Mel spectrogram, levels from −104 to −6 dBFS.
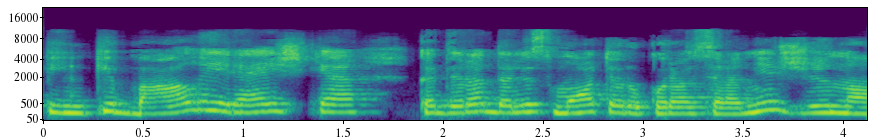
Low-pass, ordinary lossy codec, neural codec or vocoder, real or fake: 10.8 kHz; AAC, 32 kbps; autoencoder, 48 kHz, 128 numbers a frame, DAC-VAE, trained on Japanese speech; fake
